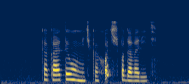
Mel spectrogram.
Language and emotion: Russian, positive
